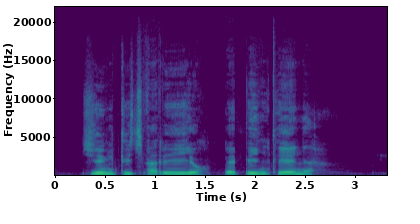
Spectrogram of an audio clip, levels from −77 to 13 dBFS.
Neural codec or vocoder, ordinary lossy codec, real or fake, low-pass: codec, 44.1 kHz, 3.4 kbps, Pupu-Codec; none; fake; none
